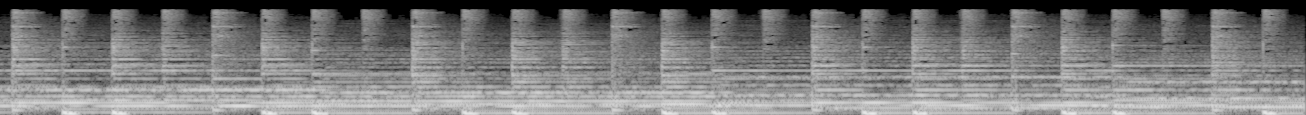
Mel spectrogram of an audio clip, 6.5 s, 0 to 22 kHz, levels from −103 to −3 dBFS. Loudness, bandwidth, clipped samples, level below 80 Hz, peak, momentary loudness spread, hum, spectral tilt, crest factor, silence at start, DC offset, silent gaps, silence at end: -20 LUFS; 15.5 kHz; under 0.1%; -28 dBFS; -4 dBFS; 3 LU; none; -5 dB/octave; 16 dB; 0 s; under 0.1%; none; 0 s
